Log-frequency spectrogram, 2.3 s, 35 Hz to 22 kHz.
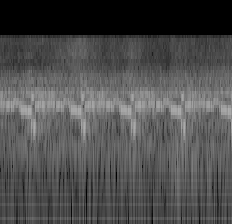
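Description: Kenwood R-2000 shortwave receiver playing a digital image-transmission signal through its speaker: a warbling tone that dips and rises in pitch about twice a second in an even rhythm. The operator takes it for a weather-satellite image being sent.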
